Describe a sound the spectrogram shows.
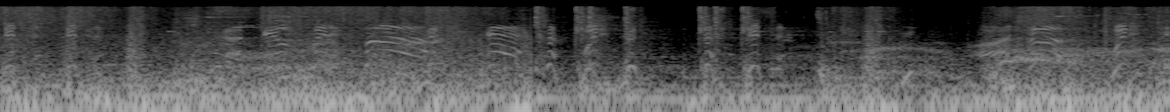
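Weapon strikes and magic blasts crash again and again in a fast fight.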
